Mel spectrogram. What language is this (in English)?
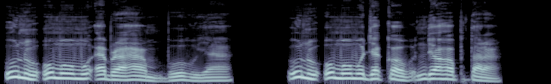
Igbo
